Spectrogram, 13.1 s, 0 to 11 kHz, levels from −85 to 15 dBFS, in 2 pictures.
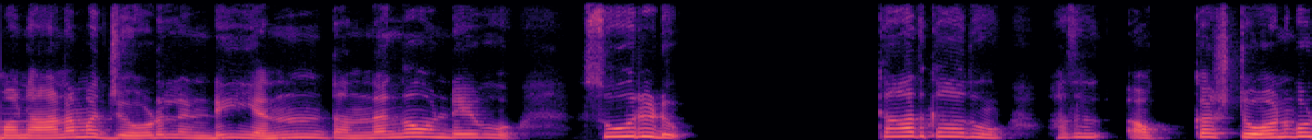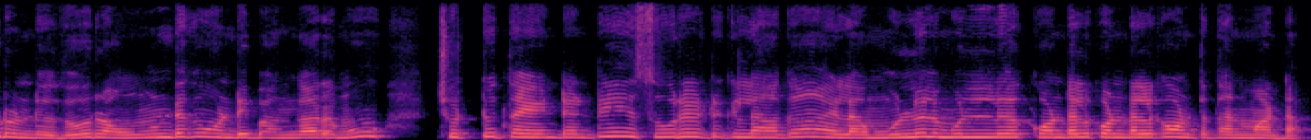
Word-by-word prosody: మా 210 - +3
నానమ్మ 255 +7 +3
జోడులండి 210 +1 -1 0.2
ఎంతందంగా 230 +3 -1
ఉండేవో. 255 -2 -1 0.5
సూర్యుడు 320 +1 +4 1.0
కాదు, 330 +1 +3
కాదు. 300 -4 0 0.4
అసలు 265 +1 -4 0.3
ఒక్క 215 +7 -3
స్టోన్ 270 0 +4
గూడుండదు. 230 -8 0
రౌండుగా 265 +6 0
ఉండి 260 +1 +1
బంగారము, 235 +4 -1 0.4
చుట్టూతా 280 +1 -1
ఏంటంటే 260 +4 -2 0.2
సూర్యుడికిలాగా 280 -2 -1 0.2
ఇలా 230 -1 +2
ముల్లులు 275 +3 +2
ముల్లులుగా, 270 0 +2
కొండలు 265 +1 +2
కొండలుగా 265 +1 +2
ఉంటదనమాట. 225 -4 -2
260 Hz, 110 wpm, -20 LUFS, 230-280 Hz, 1.0 s, సూర్యుడు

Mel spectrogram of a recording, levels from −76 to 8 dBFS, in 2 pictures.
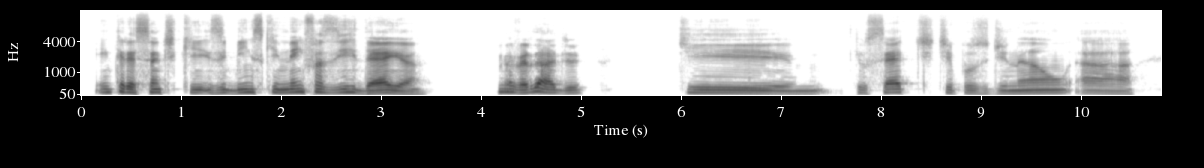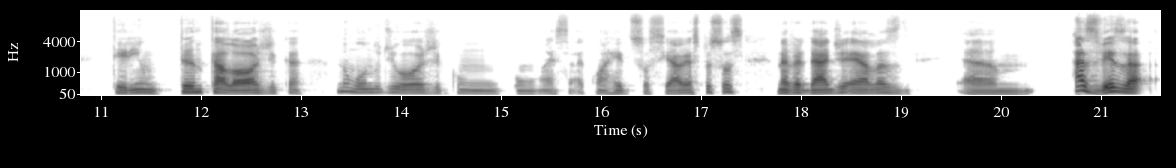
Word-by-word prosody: É - - -11
interessante 135 -1 +1
que 120 -2 -4
ziembinski 125 +3 -2
nem 135 +5 +3
fazia 135 -2 -1
ideia. 105 -7 +4 0.7
É 150 -1 -1
verdade. 115 -2 +2 0.9
Que 110 -4 -2 0.6
que - - -16
os 110 - -11
7 130 0 -2
tipos 110 -5 -9
de 100 +4 -9
"não", 115 +2 -2
ah, 100 -4 -7 0.6
teriam 120 0 -2 0.2
tanta 140 -3 +3
lógica, 115 +1 +1 0.3
no 175 +1 -8
mundo 135 -2 -6
de 135 +1 -11
hoje 120 -1 -3
com 105 -3 -11
com 100 -1 -13
essa - - -15
com 110 - -11
a 105 - -7
rede 105 +1 -9
social 105 +1 -4
e - - +1
as 115 - -6
pessoas, 140 +1 -5 0.3
na 120 -1 +3
verdade, 115 +2 +3
elas, 120 -2 0 0.6
hã, 105 -1 -4 0.8
às 200 - +7
vezes, 155 +8 +7
a 130 0 +7
115 Hz, 115 wpm, -21 LUFS, 110-125 Hz, 0.9 s, às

